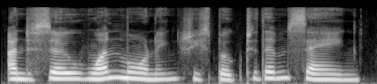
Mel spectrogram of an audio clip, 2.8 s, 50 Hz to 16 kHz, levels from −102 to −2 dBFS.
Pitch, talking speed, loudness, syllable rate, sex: 215 Hz, 190 wpm, -17 LUFS, 4.5 syllables/s, female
